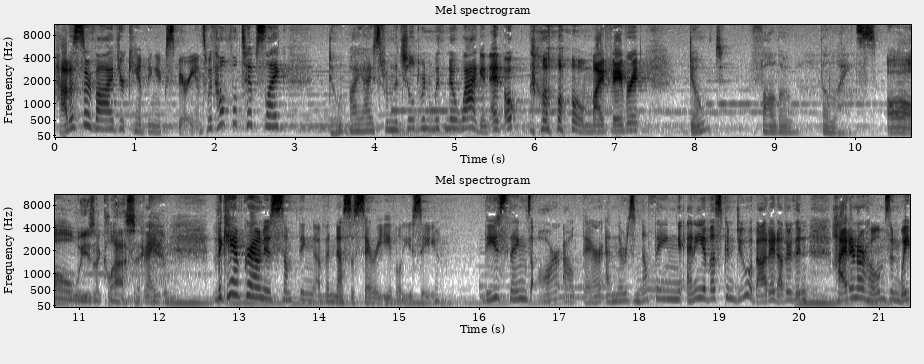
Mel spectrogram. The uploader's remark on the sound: NoSleep Podcast - Doctor Sleepless at the Stanley Live. A special live bonus episode from the Doctor Sleepless at the Stanley event in Nov 2022.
